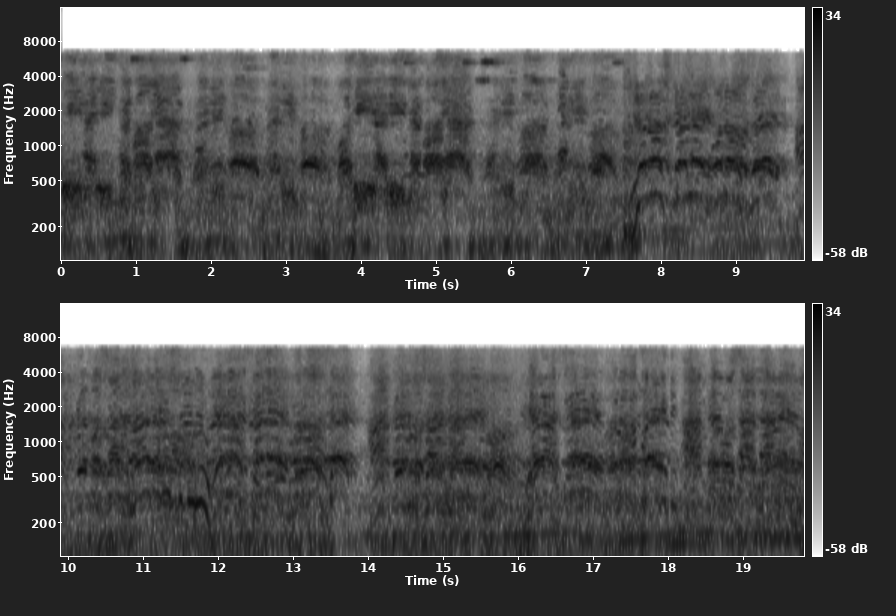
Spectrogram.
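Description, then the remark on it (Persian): A crowd of protesters at a rally, demanding the dismissal of the managing director of the Tehran and suburbs bus company and completion of a housing project, chants slogans in unison, loud and sustained, with rhythmic shouted phrases rising and falling over a dense wash of many voices for the whole stretch. “به صدای شعار تجمع کنندگان که از روی یکی از شنوندگان در اختیار ما قرار داده شده است گوش می‌کنیم.”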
